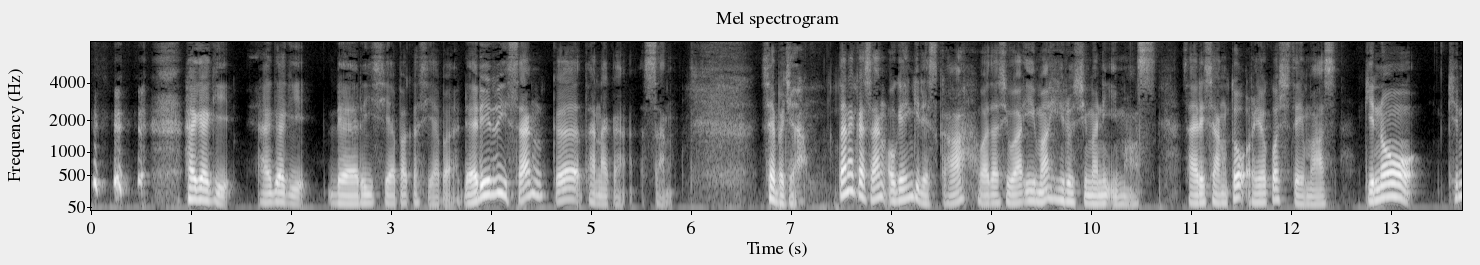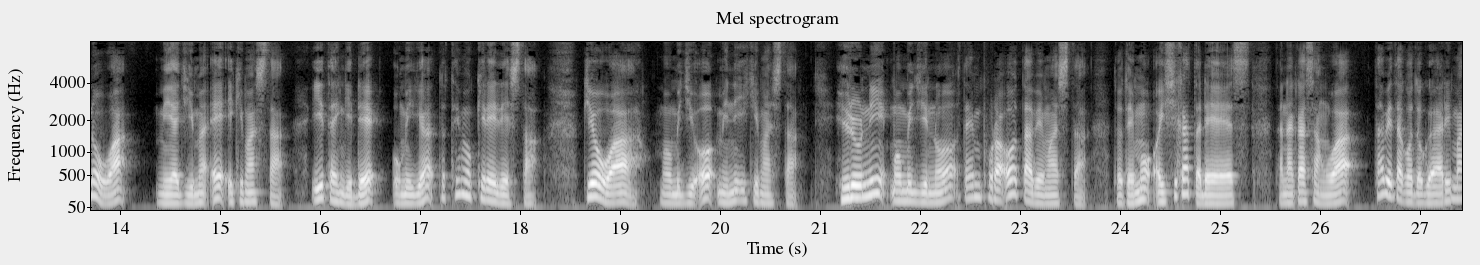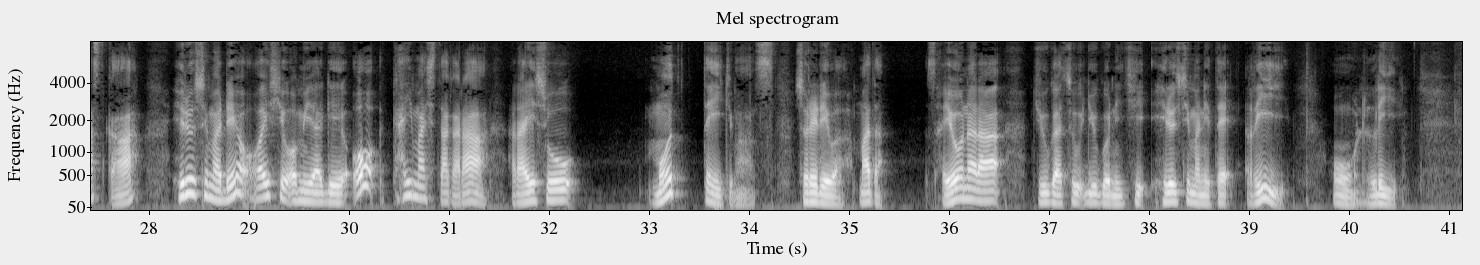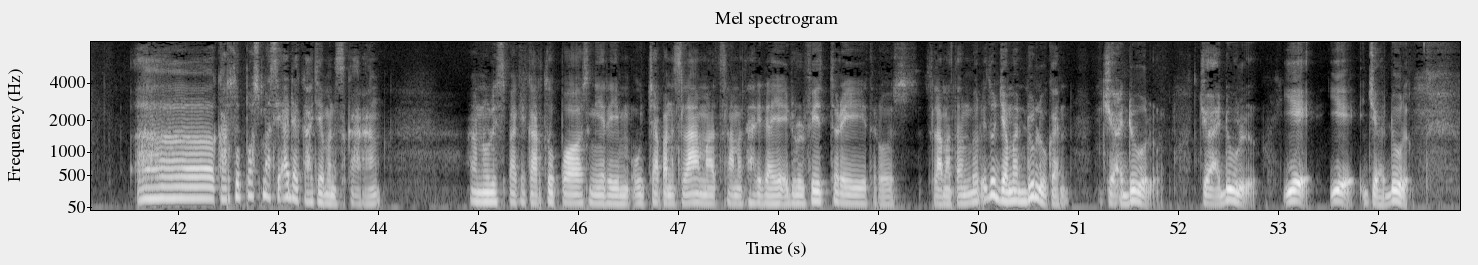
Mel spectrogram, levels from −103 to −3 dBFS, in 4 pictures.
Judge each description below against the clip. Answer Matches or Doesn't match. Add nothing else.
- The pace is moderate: Doesn't match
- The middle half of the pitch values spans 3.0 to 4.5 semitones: Doesn't match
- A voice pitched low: Matches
